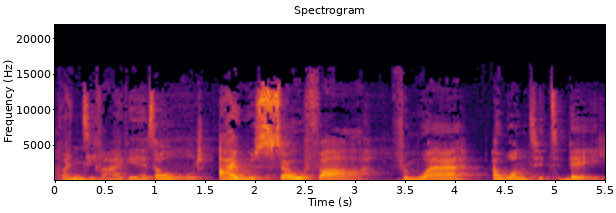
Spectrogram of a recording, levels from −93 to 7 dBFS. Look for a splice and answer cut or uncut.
cut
